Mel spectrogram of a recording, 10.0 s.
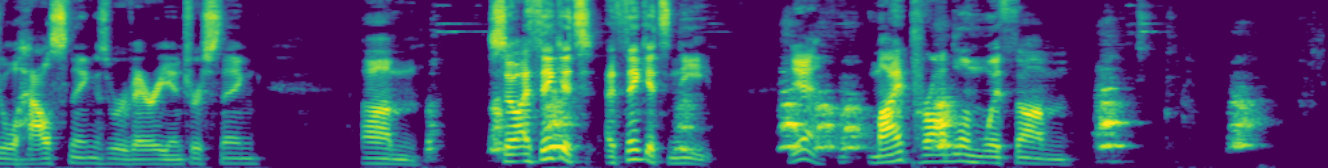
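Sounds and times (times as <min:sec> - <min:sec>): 
speech: 0:00.0 - 0:02.1, 0:02.8 - 0:05.4, 0:06.0 - 0:08.7
dog barking: 0:03.2 - 0:04.4, 0:05.1 - 0:07.4, 0:08.2 - 0:08.6, 0:09.2 - 0:09.7.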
